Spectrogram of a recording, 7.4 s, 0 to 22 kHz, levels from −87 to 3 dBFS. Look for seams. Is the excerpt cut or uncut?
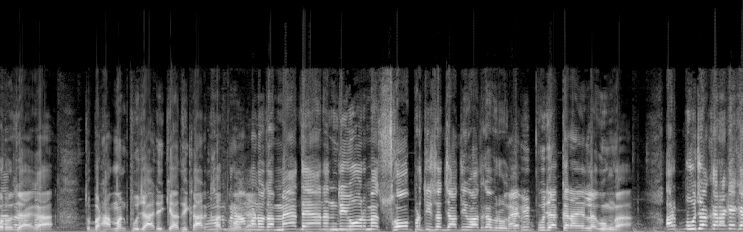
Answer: cut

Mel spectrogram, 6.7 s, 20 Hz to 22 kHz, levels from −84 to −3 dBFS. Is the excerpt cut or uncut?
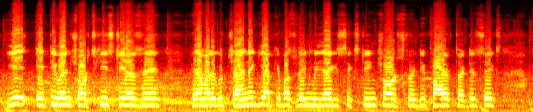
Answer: uncut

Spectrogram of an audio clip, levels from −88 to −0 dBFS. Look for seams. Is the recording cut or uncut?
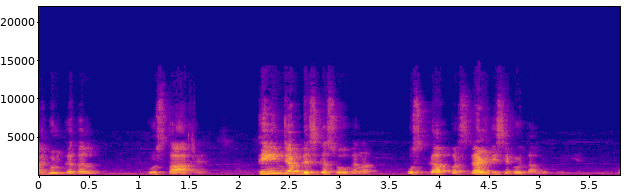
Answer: cut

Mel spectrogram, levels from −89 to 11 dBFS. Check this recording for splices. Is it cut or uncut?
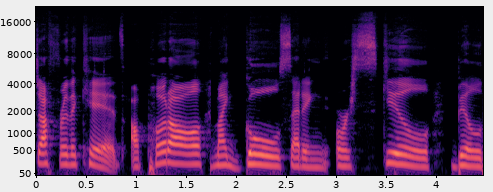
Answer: cut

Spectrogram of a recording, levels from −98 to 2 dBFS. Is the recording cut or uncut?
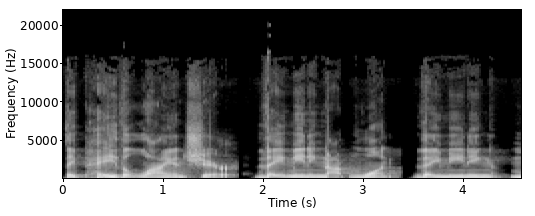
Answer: uncut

